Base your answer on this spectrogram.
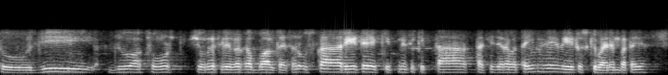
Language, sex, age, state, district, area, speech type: Hindi, male, 18-30, Madhya Pradesh, Betul, rural, conversation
